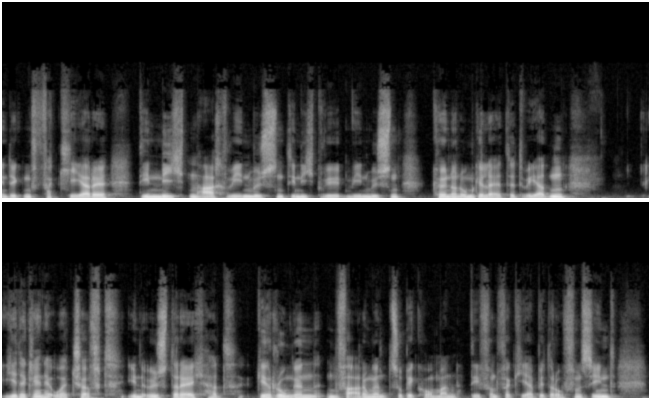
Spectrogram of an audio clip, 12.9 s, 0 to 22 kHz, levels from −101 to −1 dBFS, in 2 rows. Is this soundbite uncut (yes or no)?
no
